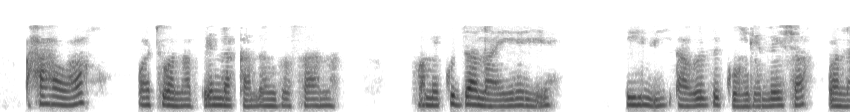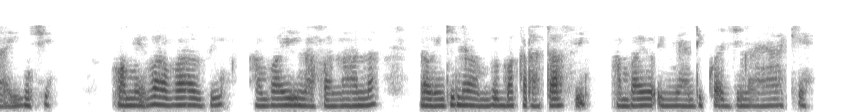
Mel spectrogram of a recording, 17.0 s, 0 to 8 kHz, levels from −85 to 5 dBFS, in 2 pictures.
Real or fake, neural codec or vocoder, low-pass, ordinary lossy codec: fake; vocoder, 22.05 kHz, 80 mel bands, WaveNeXt; 7.2 kHz; AAC, 16 kbps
